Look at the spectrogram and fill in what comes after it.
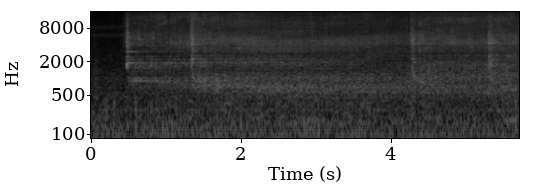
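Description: Lumps of soaked semolina dough dropped one at a time into hot oil, sizzling as they fry. The sizzle starts suddenly about half a second in and flares again each time a new piece goes in, three more times.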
